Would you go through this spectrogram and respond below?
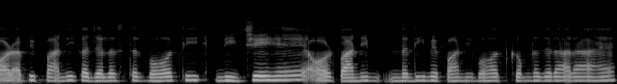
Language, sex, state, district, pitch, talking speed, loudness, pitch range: Hindi, female, Bihar, Purnia, 175 Hz, 195 wpm, -28 LUFS, 165-185 Hz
